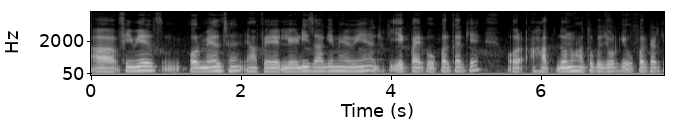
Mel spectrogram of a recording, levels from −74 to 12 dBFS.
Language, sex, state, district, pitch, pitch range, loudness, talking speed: Hindi, male, Bihar, Araria, 135 Hz, 125-140 Hz, -15 LUFS, 210 wpm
